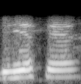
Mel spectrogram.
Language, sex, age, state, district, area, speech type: Bengali, female, 30-45, West Bengal, Birbhum, urban, conversation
